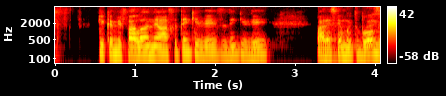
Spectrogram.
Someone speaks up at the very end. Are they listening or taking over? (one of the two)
taking over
